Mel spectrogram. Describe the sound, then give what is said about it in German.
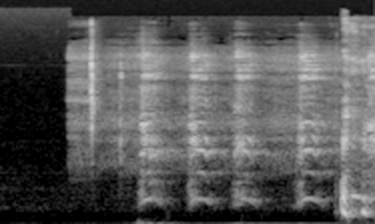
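A dog running past in a cellar is audible in the background, making a series of soft, evenly spaced bursts over a hissy backdrop, with a louder burst of sound right at the end. “da läuft hinter Hund vorbei.”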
